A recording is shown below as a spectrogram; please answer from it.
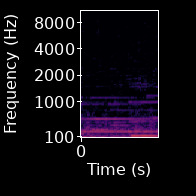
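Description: Rain ambience in the video game Darkside Detective, a quiet, steady patter with a low hum underneath, brief and alone.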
